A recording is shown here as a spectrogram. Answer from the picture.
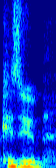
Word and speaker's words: Kuzub: Is it Kuzub? Is that pronounced correctly? Sure, Kuzub. I've heard it pronounced as well. All right. Well, very good. It's your name. I shall pronounce accordingly.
